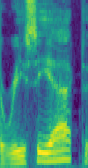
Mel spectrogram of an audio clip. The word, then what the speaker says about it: RISE Act: I guess it's pronounced the RISE Act. Is that right? – Right.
